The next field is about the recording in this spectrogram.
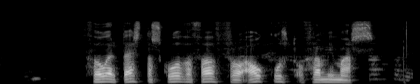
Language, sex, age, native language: Icelandic, male, 18-19, Icelandic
